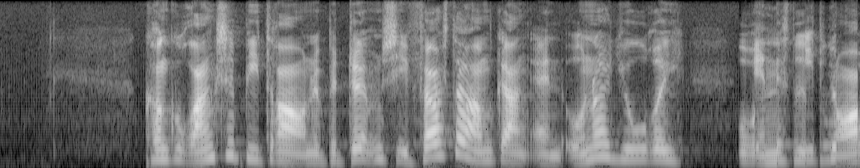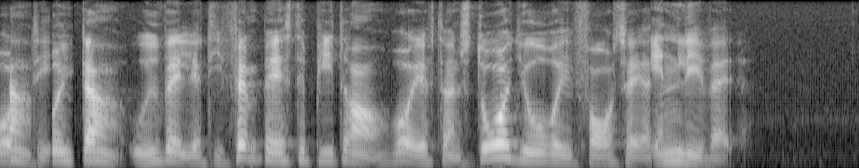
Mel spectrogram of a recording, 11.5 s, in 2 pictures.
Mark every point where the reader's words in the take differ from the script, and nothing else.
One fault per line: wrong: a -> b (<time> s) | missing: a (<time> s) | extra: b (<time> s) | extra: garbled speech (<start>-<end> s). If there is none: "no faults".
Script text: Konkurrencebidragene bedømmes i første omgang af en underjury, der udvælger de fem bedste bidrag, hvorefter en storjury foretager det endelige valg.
extra: garbled speech (4.9-6.2 s)
missing: det (10.1 s)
